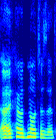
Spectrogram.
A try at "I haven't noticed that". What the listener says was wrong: You said I haven't noticed it, which is good.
